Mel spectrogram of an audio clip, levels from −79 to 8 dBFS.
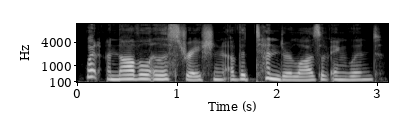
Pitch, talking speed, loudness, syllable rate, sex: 225 Hz, 195 wpm, -16 LUFS, 5.6 syllables/s, female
